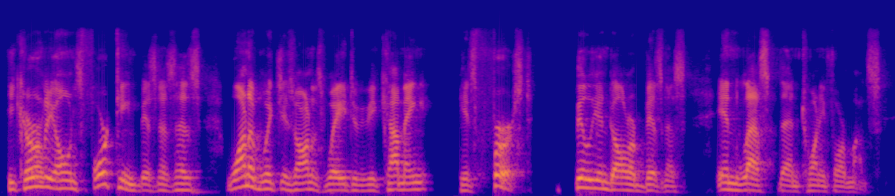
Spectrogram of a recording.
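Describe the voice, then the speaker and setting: A man in the host seat, reading a scripted introduction in a formal, announcing manner. His voice sits at an ordinary middle pitch, and he speaks over a video call. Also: animated, normal speed.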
